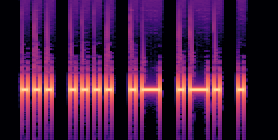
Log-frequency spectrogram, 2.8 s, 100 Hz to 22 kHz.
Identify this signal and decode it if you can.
Morse code, heard as a keyed tone, about 20 wpm, 700 Hz. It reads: SHARE
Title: Sentences from Top 900 Words - New Word Drill - 20wpm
